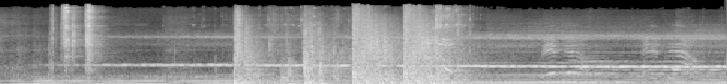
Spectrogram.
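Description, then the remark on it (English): Loud pistol gunfire, fired from an office doorway aimed outside: several sharp, cracking bangs in two clusters, the later ones coming in quick succession, over a steady low hum and a faint continuous tone. “He takes Danko's gun, then opens the office door, aims the gun outside, and fires.”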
